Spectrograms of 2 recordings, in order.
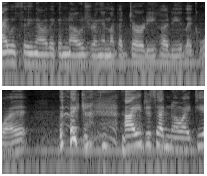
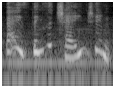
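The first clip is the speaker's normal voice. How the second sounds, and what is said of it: Imitated Australian accent. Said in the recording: “gorgeous tan Australian woman ... how you do an Australian accent”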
